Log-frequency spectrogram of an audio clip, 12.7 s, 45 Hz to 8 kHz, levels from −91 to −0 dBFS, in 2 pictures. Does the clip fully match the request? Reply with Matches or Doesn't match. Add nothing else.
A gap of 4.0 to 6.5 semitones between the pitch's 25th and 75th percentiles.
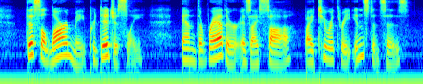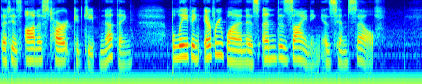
Matches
